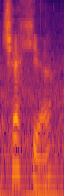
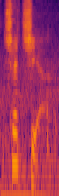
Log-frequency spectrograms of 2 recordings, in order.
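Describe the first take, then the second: First: The word sounds clearly different from Chechnya. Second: The word sounds very close to Chechnya. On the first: The speaker calls it right. "instead of saying Czechia" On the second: The speaker calls it wrong. "they say Czechia, which sounds dangerously close to Chechnya"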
